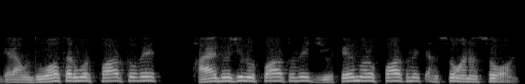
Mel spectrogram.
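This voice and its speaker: An older man from Egypt giving an informal talk to students, with halting speech and frequent restarts over a tinny video-call line. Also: fairly high pitch, gravelly. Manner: halting, many restarts and fillers. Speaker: guest speaker.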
